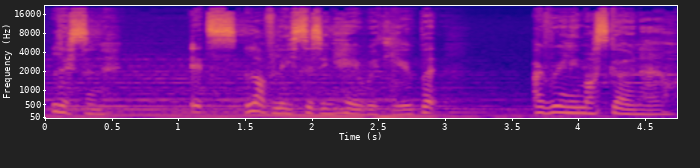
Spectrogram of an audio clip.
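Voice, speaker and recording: A woman's voice: on the low side, normal speed, close to an everyday voice. An actress playing a resolute young warrior woman in a fantasy game, polite but reserved. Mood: guarded, wistful. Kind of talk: dramatic video game acting. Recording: music behind the voice.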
